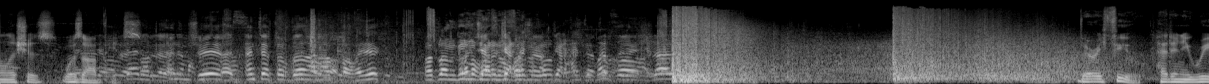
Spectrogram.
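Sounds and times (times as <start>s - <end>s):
gunshot blasts: 6.7s - 8.2s, 8.9s - 11.0s.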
